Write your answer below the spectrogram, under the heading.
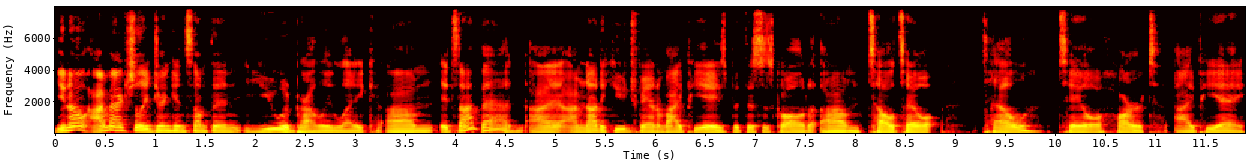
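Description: A man talks at a fairly slow pace in a normal speaking voice, medium in pitch. His intonation is lively, and he hardly pauses at all. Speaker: motorsport podcast co-host. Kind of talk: casual chat. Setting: at home, remote call.

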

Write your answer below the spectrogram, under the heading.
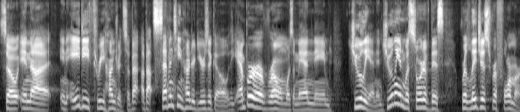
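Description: With an American accent, a man speaks at a moderate pace and a fairly high pitch. His tone is bright and sharp, his intonation lively. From US, Northern Virginia (Fairfax). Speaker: pastor. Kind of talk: sermon. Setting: church.

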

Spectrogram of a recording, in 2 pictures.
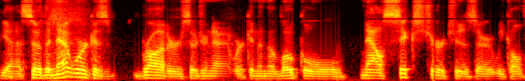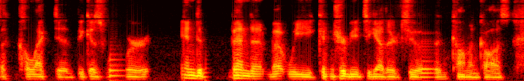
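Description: Speaking at a fairly quick pace with ordinary pitch variation, a man with a very deep, low voice sounds dry and close, with no echo. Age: 50s. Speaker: professor and pastor. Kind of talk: interview. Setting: video call.

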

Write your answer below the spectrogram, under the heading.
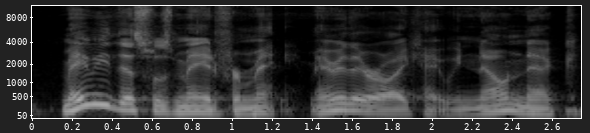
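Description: Recorded very cleanly against a silent background, the speaker talks at a fairly quick pace in an animated tone. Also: man. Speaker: podcast host. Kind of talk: casual chat about games and TV. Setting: live-streamed studio. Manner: casual, profane, animated.

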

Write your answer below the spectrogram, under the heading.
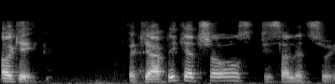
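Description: At a fairly slow pace, a man speaks. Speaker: roleplaying game player. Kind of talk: tabletop roleplaying game play.

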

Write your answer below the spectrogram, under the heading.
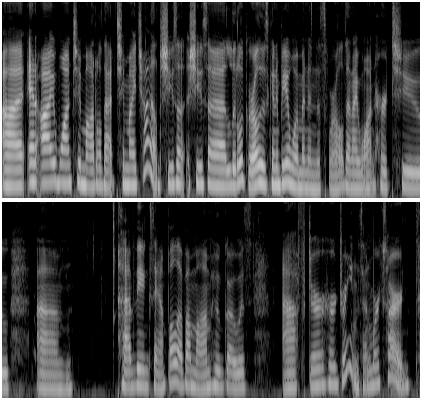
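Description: In a Canadian accent, a woman speaks at a moderate pace with a medium pitch and fairly even intonation, an unremarkable speaking voice. The recording is very clean with a silent background. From Canada, Toronto. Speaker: stand-up comedian. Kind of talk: casual chat. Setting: studio.

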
